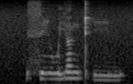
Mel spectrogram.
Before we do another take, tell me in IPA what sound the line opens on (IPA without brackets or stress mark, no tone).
s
